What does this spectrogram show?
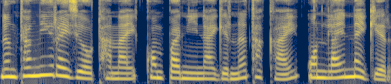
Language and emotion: Bodo, neutral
